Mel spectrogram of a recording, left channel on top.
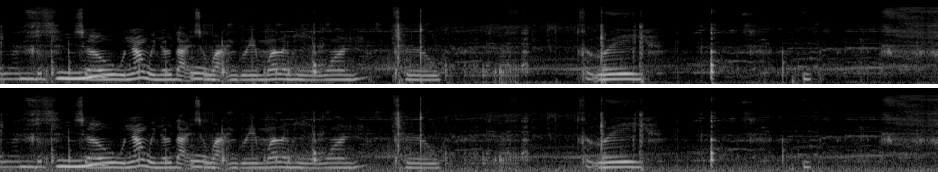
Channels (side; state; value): right; noise; rumble, 15 dB below the sound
